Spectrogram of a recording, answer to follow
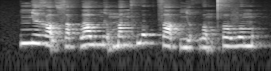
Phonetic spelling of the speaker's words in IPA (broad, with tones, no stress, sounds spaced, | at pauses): ɲ e˧ ɣ a̰˧˨ w s a˨˩ k̚ l a˧ w m ḭ˧˨ ə̯ m a˧ n k w ɔ˦˥ k̚ s a˨˩ k̚ ɲ ə̰ː˧˨ h w ə̰ː˧˨ m t̪ʰ əː˧ v ə˧ m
